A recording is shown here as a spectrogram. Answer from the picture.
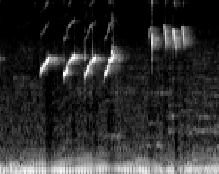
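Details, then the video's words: Energetic sunbird song with borrowed calls of other birds: four rising-then-falling high whistles in quick succession, followed by a rapid, buzzy high chatter, over a low background hum. "Burung Kolibri gacor, menirukan berbagai suara burung"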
